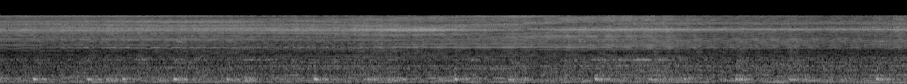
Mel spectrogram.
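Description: Tattoo machine buzzing steadily as the needle works into the skin, with music playing underneath.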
